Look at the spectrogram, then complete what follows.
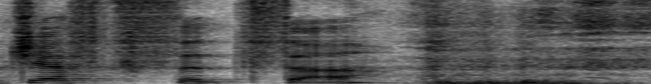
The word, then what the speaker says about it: Jephthah: And um and uh this is about uh Jeff Tha. You want to spell it for him?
